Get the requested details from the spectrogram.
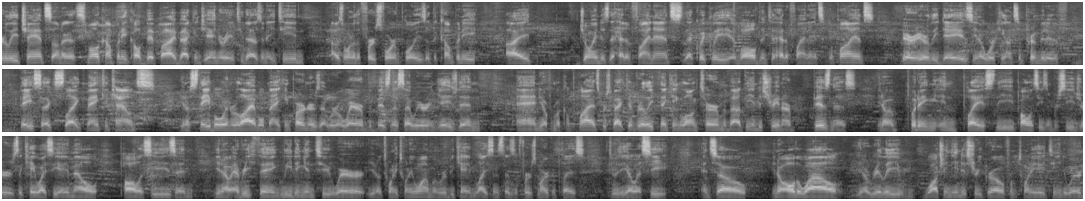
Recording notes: At the Blockchain Futurist Conference in Toronto, Canada.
